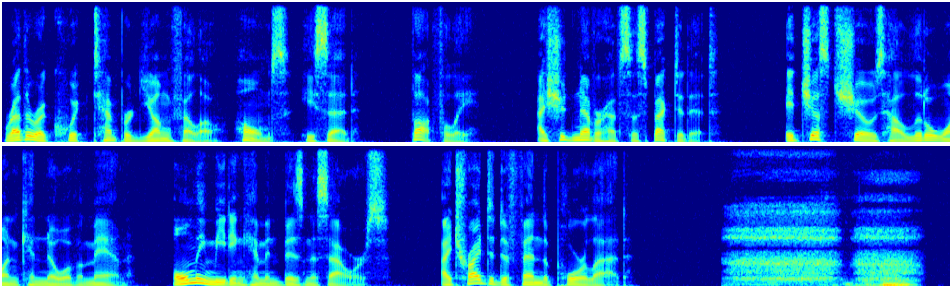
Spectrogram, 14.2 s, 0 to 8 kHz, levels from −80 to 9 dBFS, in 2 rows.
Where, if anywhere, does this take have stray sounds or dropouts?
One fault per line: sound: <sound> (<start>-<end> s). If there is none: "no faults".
sound: breath (12.5-14.1 s)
